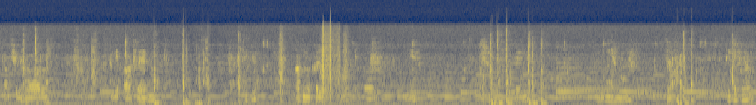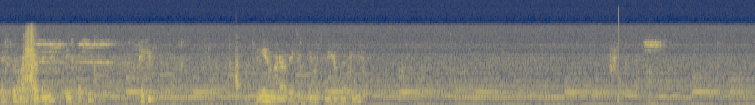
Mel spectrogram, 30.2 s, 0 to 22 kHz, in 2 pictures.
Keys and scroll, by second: 2.7 ctrl+a, 2.8 BackSpace, 3.4 8, 3.7 Return, 9.7 ctrl+space, 10.4 ctrl+space.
